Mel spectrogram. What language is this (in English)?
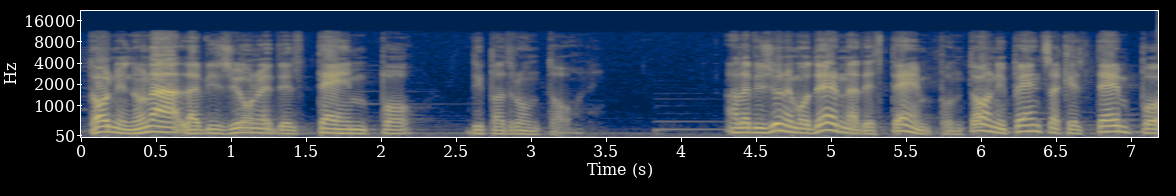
Italian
